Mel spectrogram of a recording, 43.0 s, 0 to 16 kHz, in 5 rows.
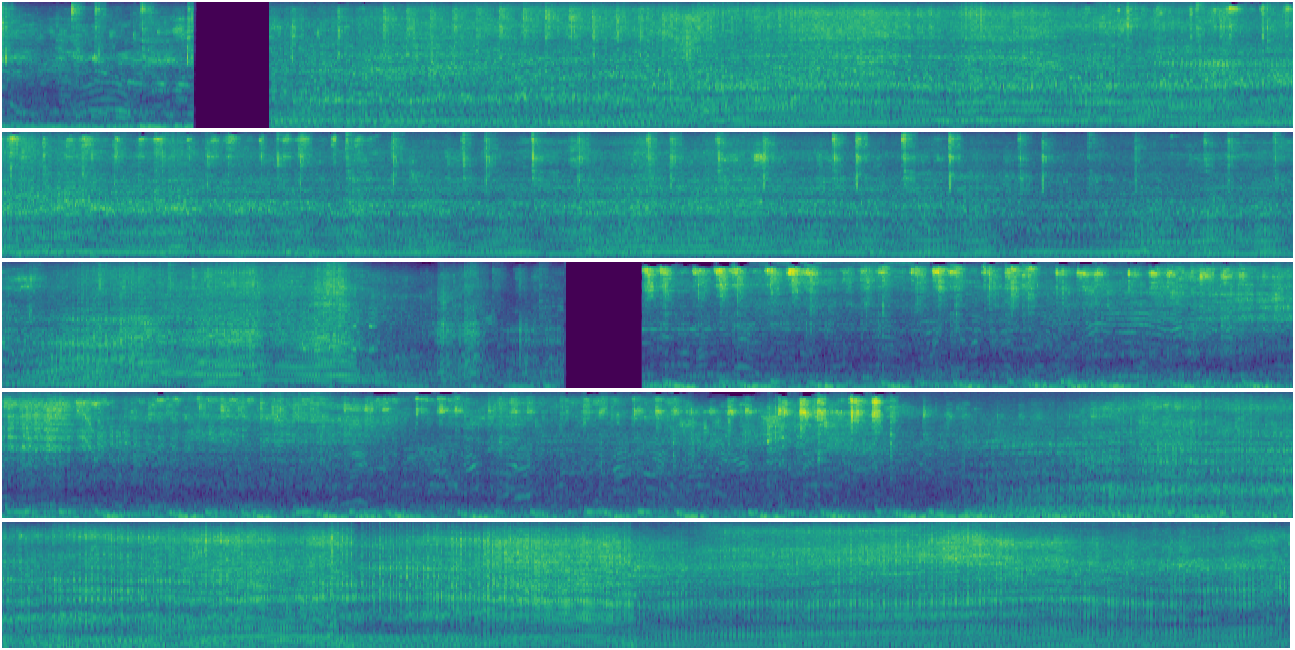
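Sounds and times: car engine revving high: 0:01.8 - 0:21.0, 0:31.0 - 0:43.0
tires squealing: 0:01.8 - 0:21.0, 0:30.4 - 0:43.0.

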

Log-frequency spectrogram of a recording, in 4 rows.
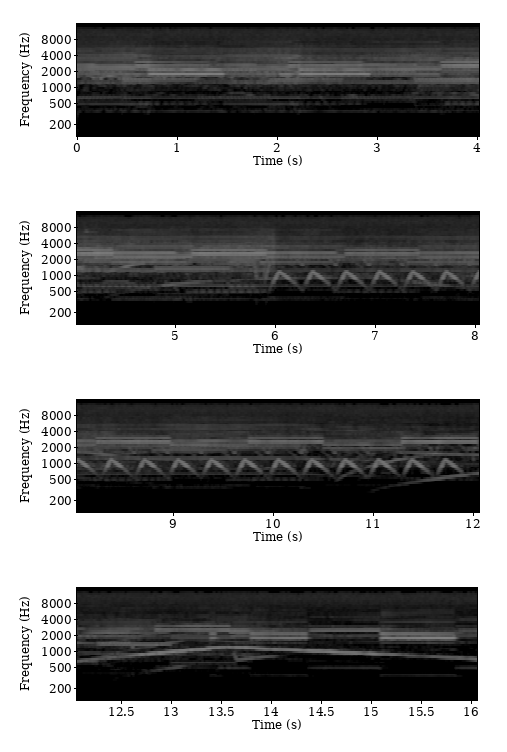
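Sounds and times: slow rising siren wails: 0:00.0 - 0:16.0
fast yelping siren: 0:03.6 - 0:16.0.

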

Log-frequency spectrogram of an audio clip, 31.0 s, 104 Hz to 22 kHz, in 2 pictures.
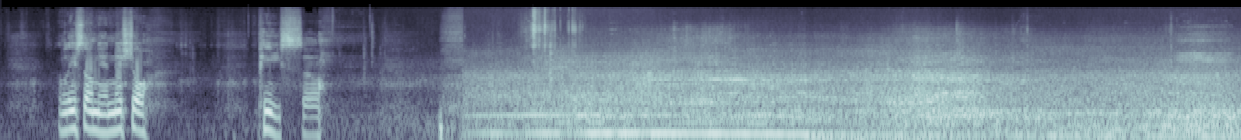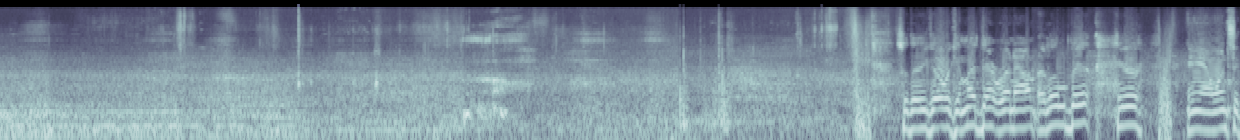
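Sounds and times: vehicle engine running: 0:05.8 - 0:11.1, 0:12.6 - 0:21.3.

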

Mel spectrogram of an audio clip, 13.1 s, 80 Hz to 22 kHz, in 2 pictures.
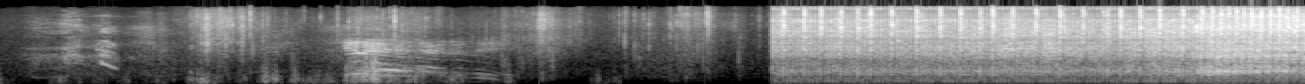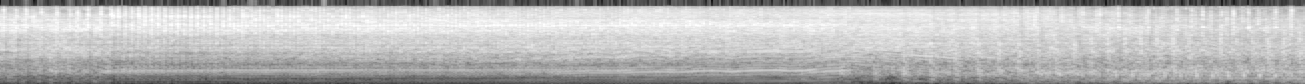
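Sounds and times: small two-stroke engine revving: 0:03.9 - 0:13.0.

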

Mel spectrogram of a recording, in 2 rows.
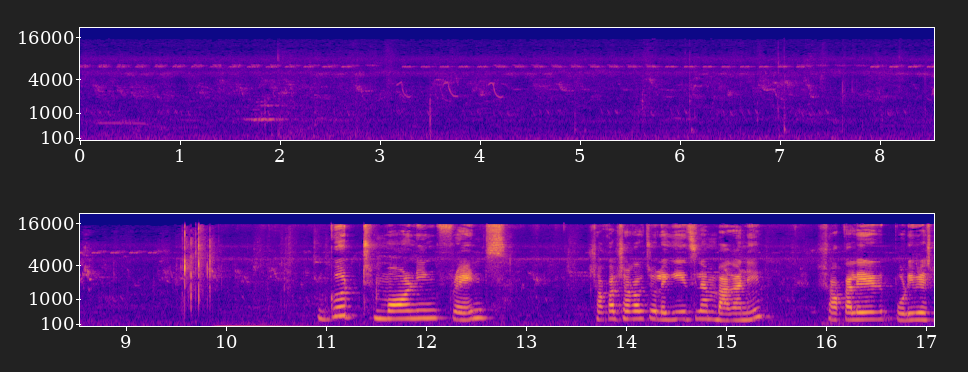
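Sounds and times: background hiss: 0:09.6 - 0:17.0
birds chirping and calling: 0:09.7 - 0:15.8.

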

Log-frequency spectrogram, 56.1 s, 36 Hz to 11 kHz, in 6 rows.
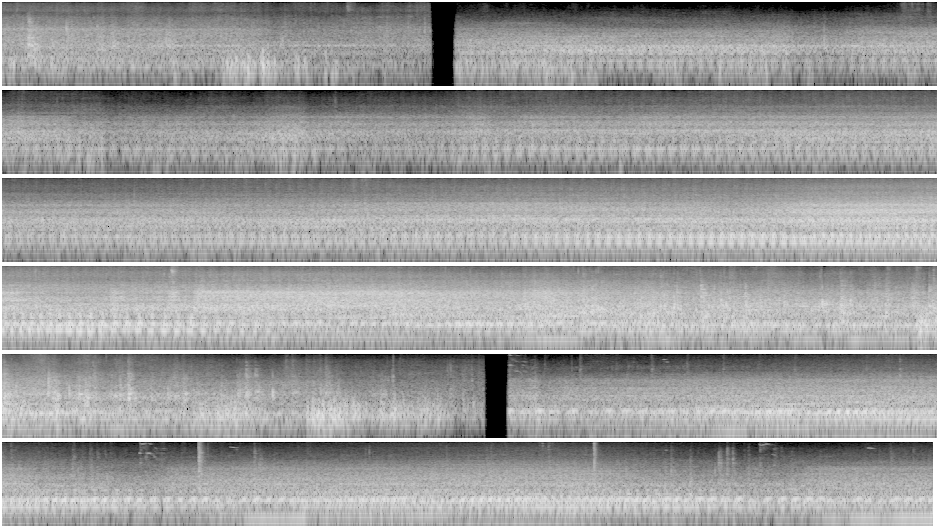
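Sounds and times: diesel truck engine: 0:00.0 - 0:56.0.

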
